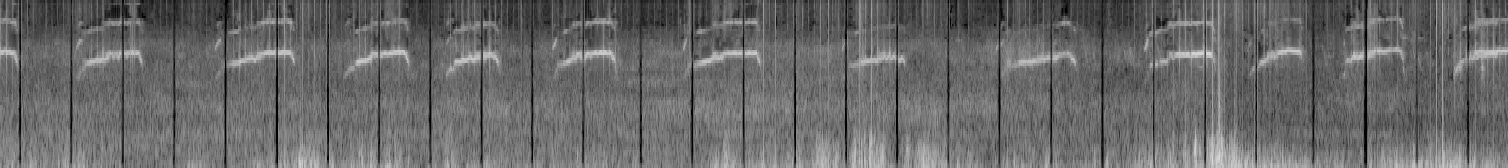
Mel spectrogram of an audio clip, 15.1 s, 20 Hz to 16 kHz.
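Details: Bald eagle calling at its Southwest Florida nest, 13 January 2024, 14:17, nest camera: a long run of about twelve squeaky, upward-sweeping whistles, delivered steadily every second or so, with gusty low wind rumble throughout.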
